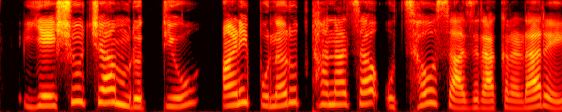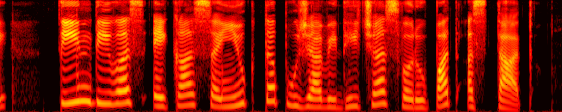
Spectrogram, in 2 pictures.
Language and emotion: Marathi, neutral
